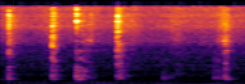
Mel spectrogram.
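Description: Soybean rice being stirred and sautéed in a pan, with a spoon scraping in sharp, evenly spaced strokes, about five loud scrapes over a soft frying background, no talking.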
